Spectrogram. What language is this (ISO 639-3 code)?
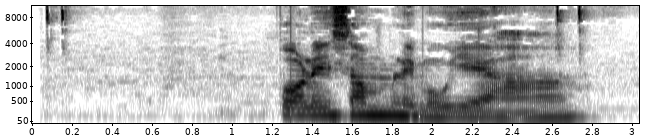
yue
